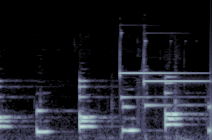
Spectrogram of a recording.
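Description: Bouncy background music: short pitched keyboard or mallet notes about two and a half a second, with a bright bell-like note ringing on from a little past a second in.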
